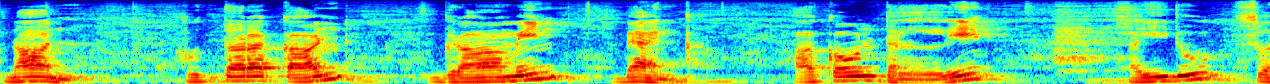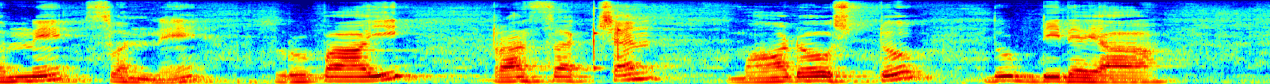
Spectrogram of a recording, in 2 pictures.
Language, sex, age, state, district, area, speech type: Kannada, male, 30-45, Karnataka, Chitradurga, rural, read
